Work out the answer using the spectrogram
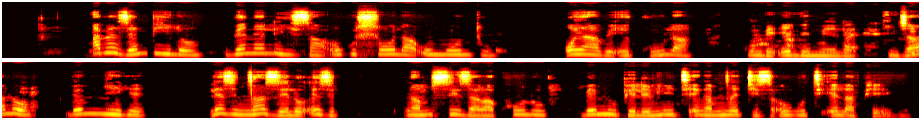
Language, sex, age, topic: North Ndebele, female, 36-49, health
